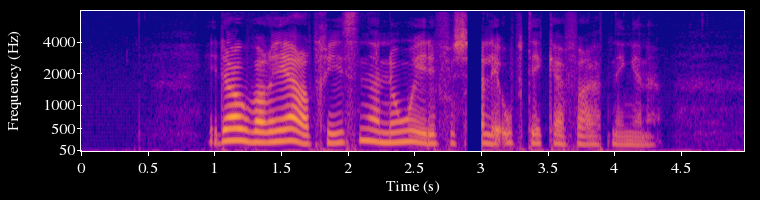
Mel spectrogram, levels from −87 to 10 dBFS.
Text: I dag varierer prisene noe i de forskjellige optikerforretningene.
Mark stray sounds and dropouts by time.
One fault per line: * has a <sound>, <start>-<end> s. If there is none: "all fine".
* has a dropout, 2.9-3.0 s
